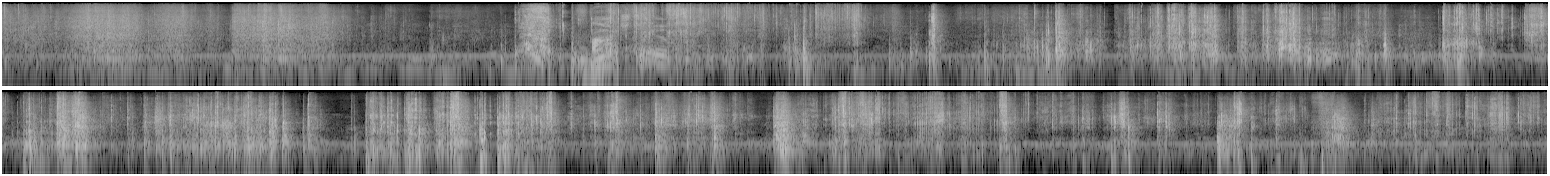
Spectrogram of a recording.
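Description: Crinkling and tearing of plastic film and foil trading-card packs being handled: irregular crackles throughout as a hobby box is unwrapped and its foil packs taken out and stacked.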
